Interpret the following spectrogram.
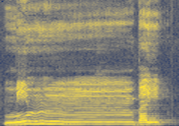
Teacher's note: نون کو میم سے بدل کر غنہ اور اخفا کے ساتھ پڑھیں گے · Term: اقلاب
